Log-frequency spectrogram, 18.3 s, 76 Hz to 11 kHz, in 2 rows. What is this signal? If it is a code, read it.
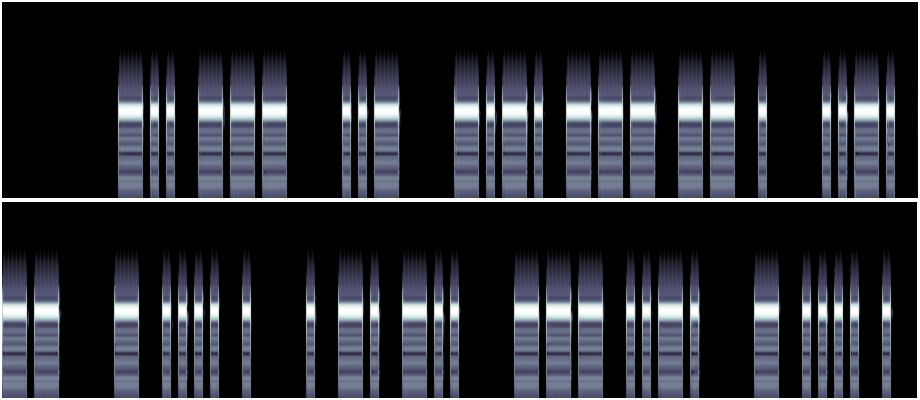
Morse code, heard as a keyed tone, about 15 wpm, 700 Hz. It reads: DO U COME FM THE END OF THE
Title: Sentences from Top 200 Words and Abbreviations 15wpm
